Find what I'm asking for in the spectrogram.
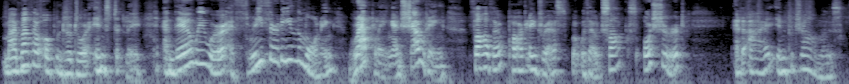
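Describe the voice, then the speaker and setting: A woman reading a literary story aloud as an expressive narrator. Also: mid-range voice, unhurried, creaky, rough recording. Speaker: storyteller, reader.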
